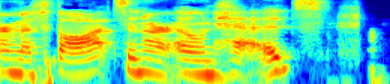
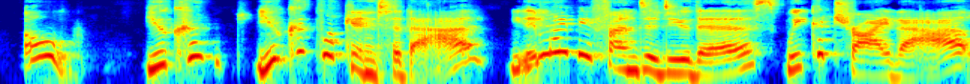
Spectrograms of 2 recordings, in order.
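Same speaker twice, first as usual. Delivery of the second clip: tender, curious, gentle sing-song voice; 2 semitones higher than usual. Speaker demonstrates how the voice of the soul sounds: gentle, tender voice. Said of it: "The voice of soul sounds gentle".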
